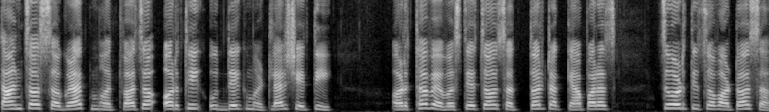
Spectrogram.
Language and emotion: Goan Konkani, neutral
